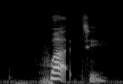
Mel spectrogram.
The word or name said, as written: fA7chi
